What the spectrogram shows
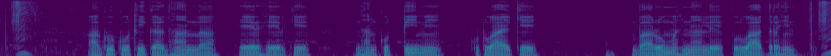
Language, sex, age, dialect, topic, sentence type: Chhattisgarhi, male, 25-30, Northern/Bhandar, agriculture, statement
